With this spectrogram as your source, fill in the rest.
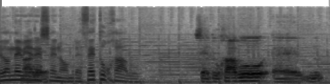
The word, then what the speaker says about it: Cetu Javu: Cetujabu, la pronunciación nuestra era de Cetujabu. Tenía que sonar un poco francés.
